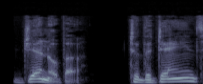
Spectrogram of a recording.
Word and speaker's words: Genova: not Milan but Milano not Genoa but Genova to the Danes it's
